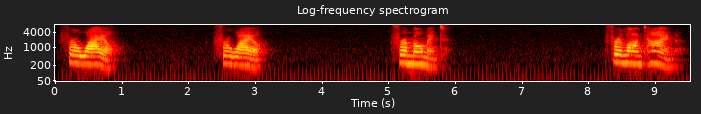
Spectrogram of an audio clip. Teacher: let's look at what happens to four we reduce the o and it becomes uh fur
